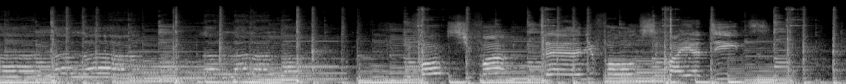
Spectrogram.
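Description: Instrumental passage of a guitar-led folk-blues song: guitar over a steady low bass line, with a melody that bends and slides in pitch from about four seconds in.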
